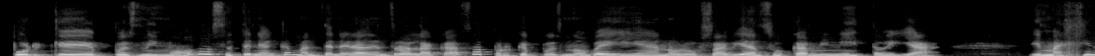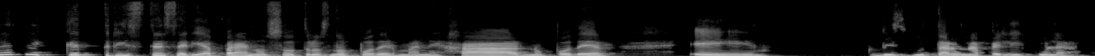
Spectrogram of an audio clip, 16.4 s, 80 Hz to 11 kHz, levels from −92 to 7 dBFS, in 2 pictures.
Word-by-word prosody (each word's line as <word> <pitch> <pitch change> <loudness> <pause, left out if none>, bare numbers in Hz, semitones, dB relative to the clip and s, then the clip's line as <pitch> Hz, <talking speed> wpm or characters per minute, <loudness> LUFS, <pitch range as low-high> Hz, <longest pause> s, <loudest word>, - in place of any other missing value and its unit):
Porque 210 -1 +5
pues, 210 -1 +2
ni 205 -1 +3
modo 245 - 0 0.2
se 335 - +1
tenían 250 -4 0
que 380 - -4
mantener 235 - 0
adentro 250 +2 +2
de 260 - +3
la 195 -5 0
casa, 390 - -2
porque 240 -9 -1
pues 195 0 -5
no 225 +2 0
veían 270 +3 +2
o 190 -4 -2
sabían 215 +6 +2
su 280 -1 -4
caminito 235 - +1
y 230 -9 -3
ya. 170 -1 -1 0.6
Imagínate 360 - +2 0.2
que 345 -1 +2 0.2
triste 275 +3 -1
sería 200 -8 0
para 245 +1 +2
nosotros 205 +1 -3
no 205 -3 -2
poder 190 -3 -1
manejar, 195 +3 0
no 195 -1 -5
poder, 180 0 -1 0.6
eh, 185 -1 0 0.9
disfrutar 205 -3 -1
una 190 -1 0
película. 190 +2 -2
215 Hz, 135 wpm, -23 LUFS, 195-250 Hz, 0.9 s, Porque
